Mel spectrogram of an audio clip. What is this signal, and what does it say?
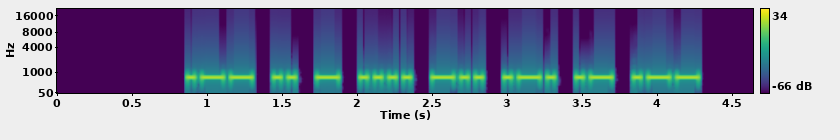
Morse code, heard as a keyed tone, about 25 wpm, 700 Hz. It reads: WITHDRAW
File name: 8 Letter Words - First 3 Letters Given - 25wpm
